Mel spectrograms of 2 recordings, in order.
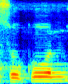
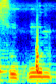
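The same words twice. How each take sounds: Both takes have the same delivery.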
